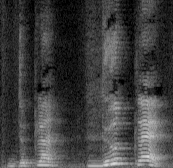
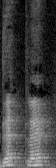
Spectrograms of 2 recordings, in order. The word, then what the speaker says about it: Des Plaines: It's French. Des Plaines. There, that's how you really say it. Des Plaines, Illinois, will be making their way onto the Just the Sky Kid show.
